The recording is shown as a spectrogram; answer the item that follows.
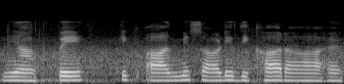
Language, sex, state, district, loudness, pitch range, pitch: Hindi, female, Haryana, Rohtak, -17 LUFS, 180-195 Hz, 185 Hz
